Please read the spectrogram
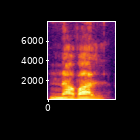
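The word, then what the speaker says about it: נבל: La palabra necio en el original hebreo significa o se pronuncia naval y se refiere más a una necedad moral.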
